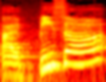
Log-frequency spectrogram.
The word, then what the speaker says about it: Ibiza: to spain for a week i'm going to ibiza ibiza it all depends on how you pronounce it personally i only say ibiza but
